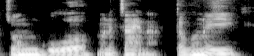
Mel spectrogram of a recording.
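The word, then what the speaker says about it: 中国: যেমন আমরা যদি বলি চায়নার কথা, যে চং গুয়ো মানে চায়না, তখন এই জি কিন্তু আছে ওখানে। হুম চং কুয়ো জির উচ্চারণ গয়ের মতো শোনা যাচ্ছে।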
